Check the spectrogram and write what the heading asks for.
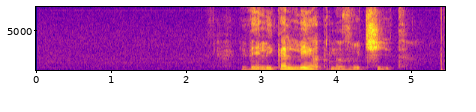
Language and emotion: Russian, positive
